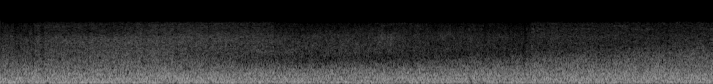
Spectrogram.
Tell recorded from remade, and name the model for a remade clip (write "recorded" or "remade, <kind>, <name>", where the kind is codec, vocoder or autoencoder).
recorded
